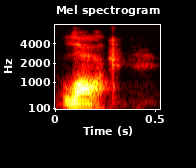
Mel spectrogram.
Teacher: In the Northeast, we're doing things like dropping our R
